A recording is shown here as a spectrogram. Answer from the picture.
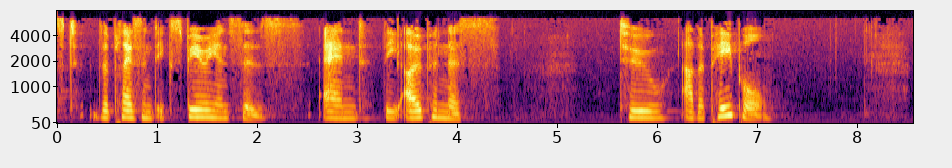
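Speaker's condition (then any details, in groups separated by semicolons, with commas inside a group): No condition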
